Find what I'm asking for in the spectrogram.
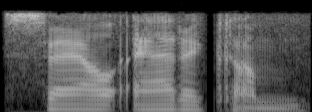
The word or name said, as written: sal Atticum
